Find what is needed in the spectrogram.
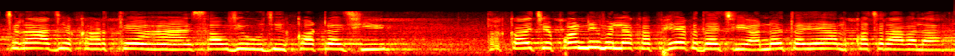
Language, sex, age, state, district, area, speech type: Maithili, female, 60+, Bihar, Purnia, urban, spontaneous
